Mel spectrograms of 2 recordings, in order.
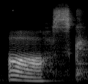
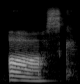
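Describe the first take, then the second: The two takes are said the same way.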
